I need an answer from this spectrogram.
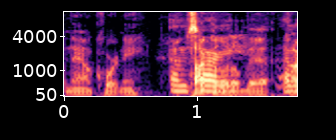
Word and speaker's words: Cortni: courtney c-o-r-t-n-i right yeah there's only so many ways to pronounce that though i get i get i get cortini a lot how interesting yeah i think i look italian why not but you're not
